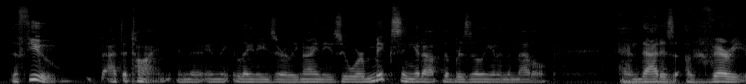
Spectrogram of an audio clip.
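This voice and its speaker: Host, male, hoarse from a cold, reading viewer comments on a live stream, halting delivery, mid pitch. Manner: halting, thinking aloud, many fillers. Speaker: livestream host.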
